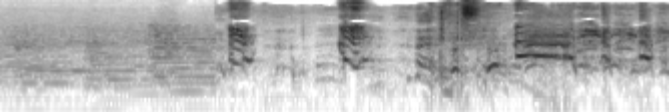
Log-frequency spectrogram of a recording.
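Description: Background music, cut off about a second and a half in by a man's hearty laughter from a meme reaction clip, in breathless bursts with gaps between them.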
